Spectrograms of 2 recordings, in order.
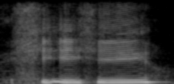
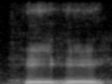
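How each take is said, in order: First: The laugh is in the speaker's ordinary voice. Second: The laugh is in a put-on deep voice.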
